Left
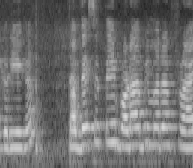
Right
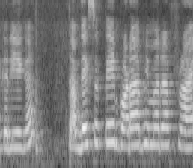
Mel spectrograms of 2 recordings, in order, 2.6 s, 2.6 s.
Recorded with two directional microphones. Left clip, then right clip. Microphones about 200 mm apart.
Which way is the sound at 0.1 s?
60° right (ahead or behind).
